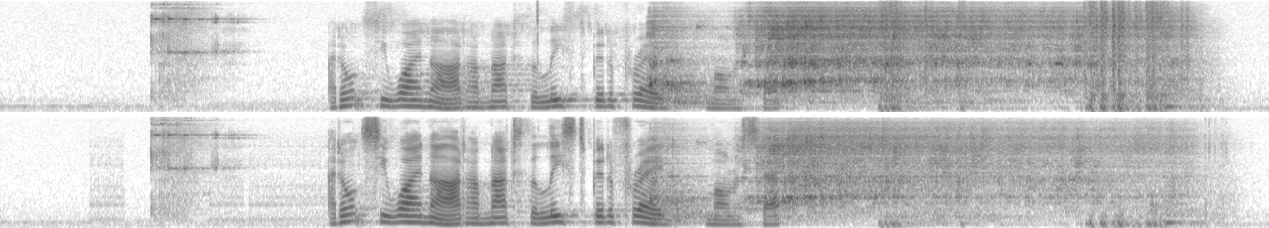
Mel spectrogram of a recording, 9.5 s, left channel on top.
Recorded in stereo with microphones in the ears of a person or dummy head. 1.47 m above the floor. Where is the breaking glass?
20° right (ahead or behind), 6 m.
